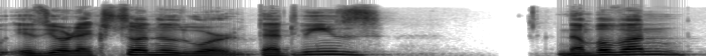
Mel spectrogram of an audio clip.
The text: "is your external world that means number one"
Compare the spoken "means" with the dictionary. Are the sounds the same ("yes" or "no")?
yes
